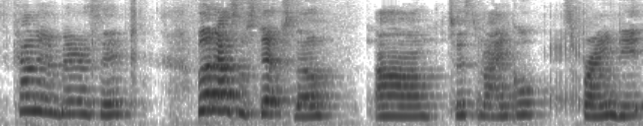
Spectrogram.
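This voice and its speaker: A woman with a Southern US accent speaks at a moderate pace and a high pitch, with ordinary pitch variation and big swings in loudness. Noticeable background noise runs under her voice. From North Carolina. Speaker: guest and school coworker. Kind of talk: casual chat.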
